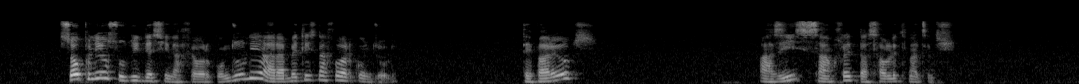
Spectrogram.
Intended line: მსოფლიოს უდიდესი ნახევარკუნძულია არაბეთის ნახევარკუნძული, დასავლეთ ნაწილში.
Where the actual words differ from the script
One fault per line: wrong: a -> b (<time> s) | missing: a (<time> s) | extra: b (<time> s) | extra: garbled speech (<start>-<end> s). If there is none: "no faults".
extra: მდებარეობს აზიის სამხრეთ (5.2 s)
